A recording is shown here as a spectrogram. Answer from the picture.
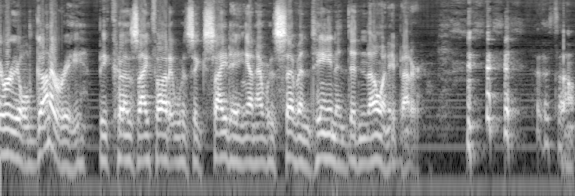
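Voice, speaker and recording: At a moderate pace, a man with a medium pitch and ordinary pitch variation speaks with long, frequent pauses. Music plays in the background. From New York City. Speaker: war veteran. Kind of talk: oral history interview. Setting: at home. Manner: halting, with restarts.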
